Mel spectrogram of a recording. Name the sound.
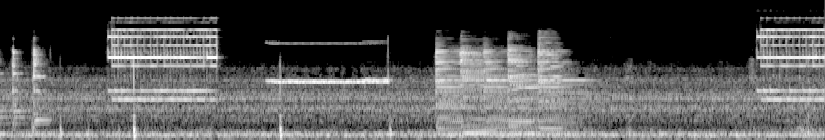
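telephone ringing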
